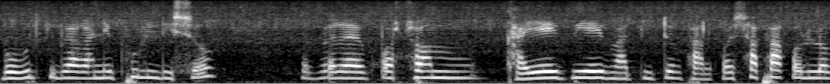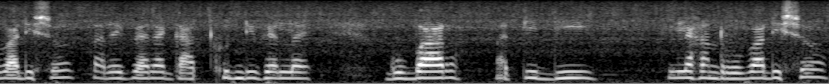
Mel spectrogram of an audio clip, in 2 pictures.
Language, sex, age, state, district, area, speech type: Assamese, female, 60+, Assam, Nalbari, rural, spontaneous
